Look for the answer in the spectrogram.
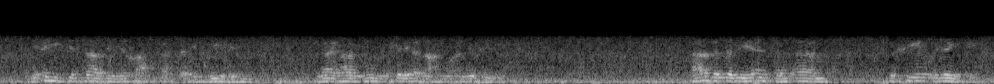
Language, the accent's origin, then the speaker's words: Arabic; Saudi Arabia; في مثل عام عندنا في السعودية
